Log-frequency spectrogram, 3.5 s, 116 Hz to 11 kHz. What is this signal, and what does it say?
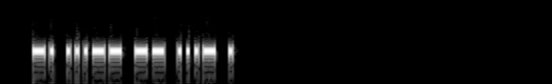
Morse code, heard as a keyed tone, about 43 wpm, 700 Hz. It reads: N3MVE
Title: USA Call Signs - 5 Characters - Repeated 3x - 45wpm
